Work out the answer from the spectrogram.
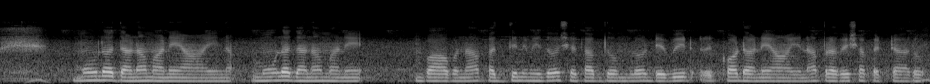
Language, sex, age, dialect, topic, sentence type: Telugu, female, 18-24, Southern, banking, statement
